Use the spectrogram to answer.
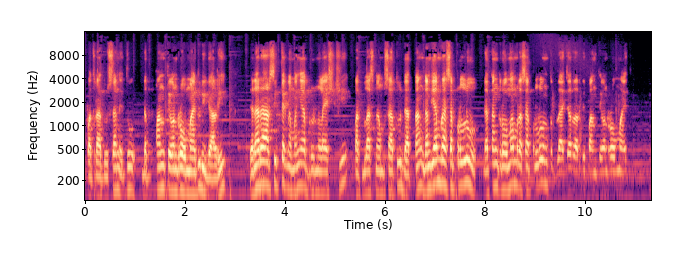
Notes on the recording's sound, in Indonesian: rekaman diskusi bersama di dalam acara Diskusi Sambil Ngopi di Rumah Aja Kita yang telah diadakan oleh Pusat Penelitian Arkeologi Nasional secara daring melalui platform Zoom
